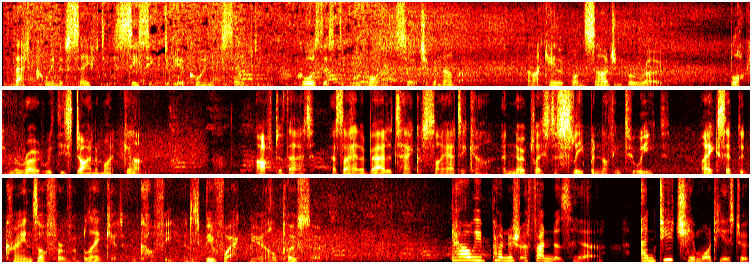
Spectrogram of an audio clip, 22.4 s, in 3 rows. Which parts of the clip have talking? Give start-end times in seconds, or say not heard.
0.1-9.0, 10.0-18.2, 19.4-22.3.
